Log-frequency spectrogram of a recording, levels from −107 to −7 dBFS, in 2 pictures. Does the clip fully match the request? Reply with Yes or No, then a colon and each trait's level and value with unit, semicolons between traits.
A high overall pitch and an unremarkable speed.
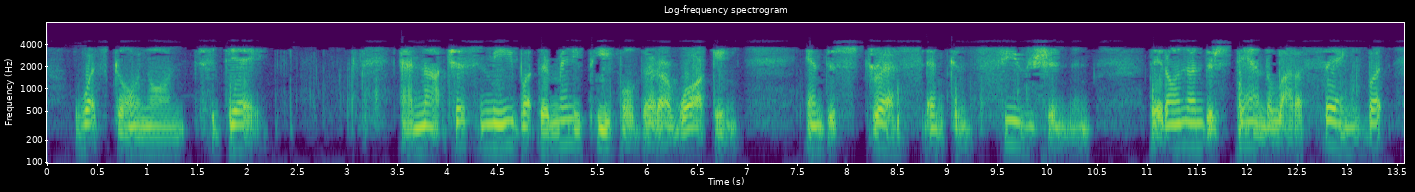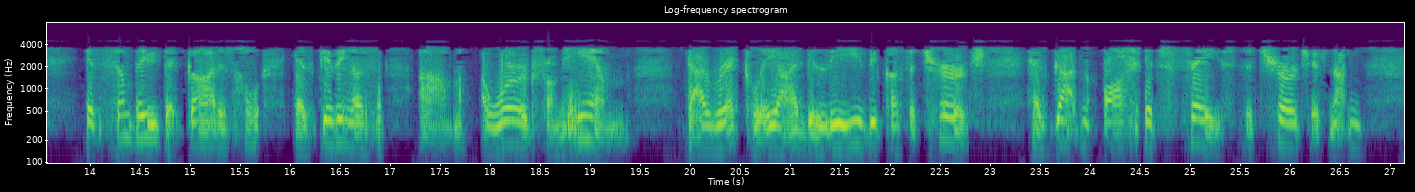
No: very high, 315 Hz; slow, 130 wpm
